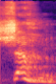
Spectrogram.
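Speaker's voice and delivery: শাহর with h blended into a final r; joined h and r. Shown as a demonstration. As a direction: run the h straight into r in শাহর. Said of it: "তাহলে কিভাবে পড়বো". (হা আর র মিলিয়ে শাহর)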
